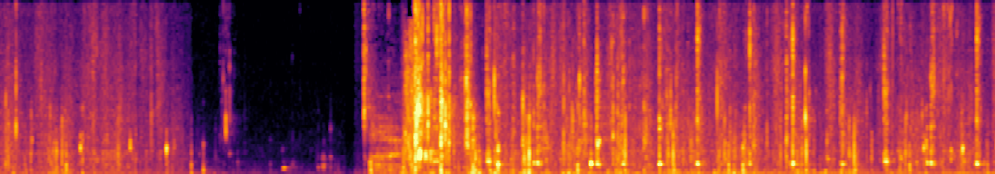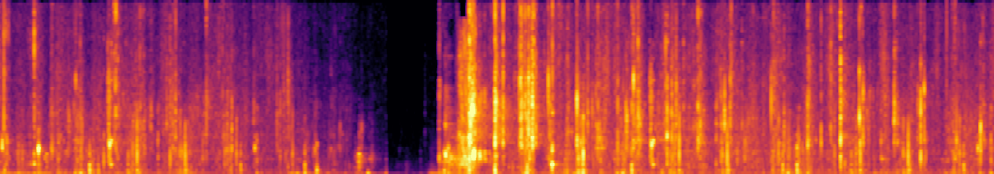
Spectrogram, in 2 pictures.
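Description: Close-up crunchy biting and chewing: two bites, about four seconds in and again about fourteen seconds in, each followed by a run of crackly crunching chews.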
